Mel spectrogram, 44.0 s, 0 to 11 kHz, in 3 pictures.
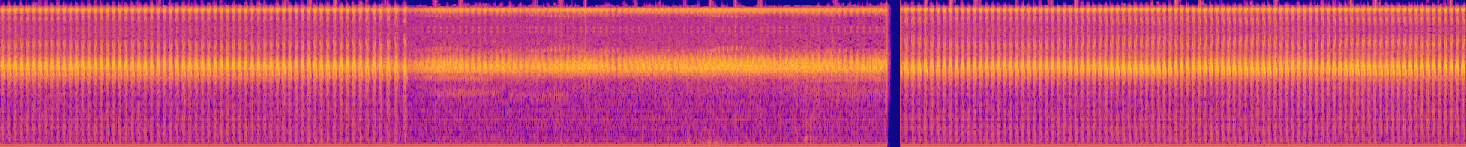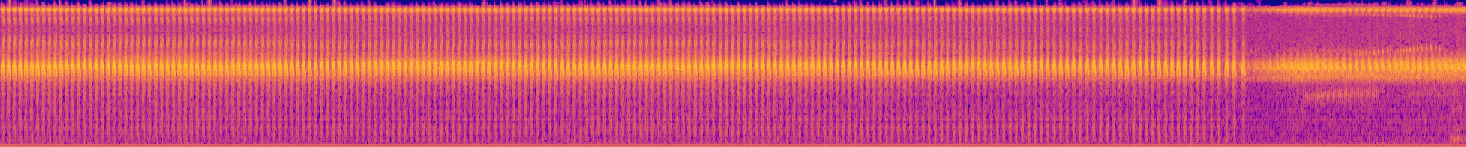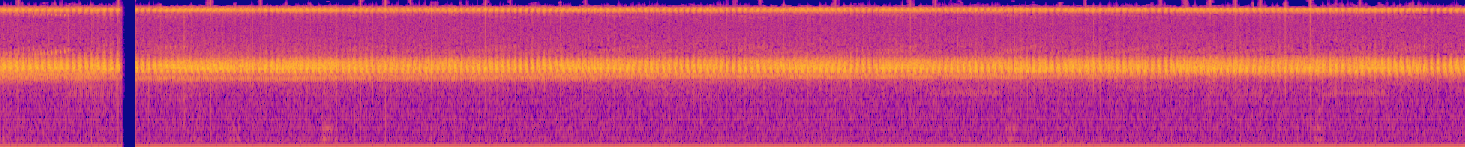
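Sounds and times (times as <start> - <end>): chorus of toads trilling: 0.0 - 43.9
toad giving a long loud trill: 8.6 - 35.2.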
